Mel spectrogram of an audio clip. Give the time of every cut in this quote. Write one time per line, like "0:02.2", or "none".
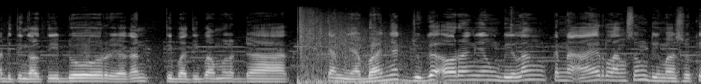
0:03.2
